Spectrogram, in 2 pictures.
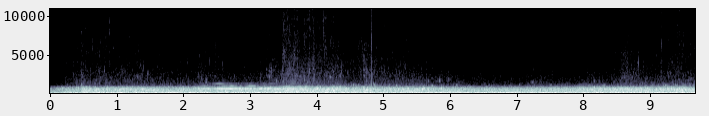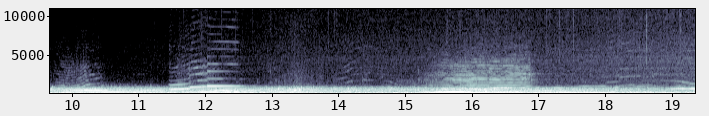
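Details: Whale song with loud, powerful low moaning tones held steady for a second or two, some sliding upward into higher whoops and a burst of fast, rising harmonic sweeps near the end, over a constant deep rumbling background.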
